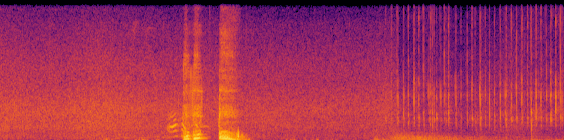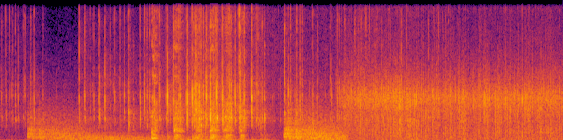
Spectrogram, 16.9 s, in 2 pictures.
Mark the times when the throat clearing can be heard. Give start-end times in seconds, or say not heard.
2.8-3.8, 10.7-12.2.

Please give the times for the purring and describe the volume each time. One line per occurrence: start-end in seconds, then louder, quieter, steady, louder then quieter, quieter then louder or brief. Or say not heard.
not heard.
